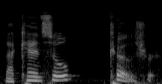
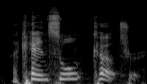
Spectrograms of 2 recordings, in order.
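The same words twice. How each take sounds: First: Said in the usual way. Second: "La cancel culture" said slowly in an English accent, higher. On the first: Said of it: "je vais essayer de le refaire". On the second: Shown as a demonstration. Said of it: "Avec mon accent explosé, je vais essayer de le refaire".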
